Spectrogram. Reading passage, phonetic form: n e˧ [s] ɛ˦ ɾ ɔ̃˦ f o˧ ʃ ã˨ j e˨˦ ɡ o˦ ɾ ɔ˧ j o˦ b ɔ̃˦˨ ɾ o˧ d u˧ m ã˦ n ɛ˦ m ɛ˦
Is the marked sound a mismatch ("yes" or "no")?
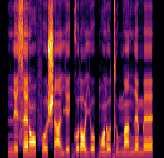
no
